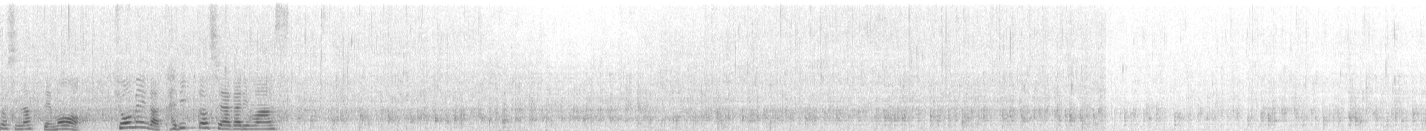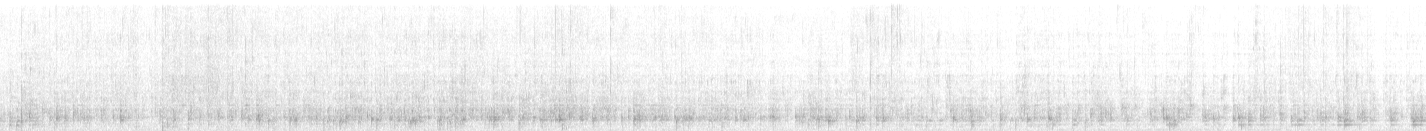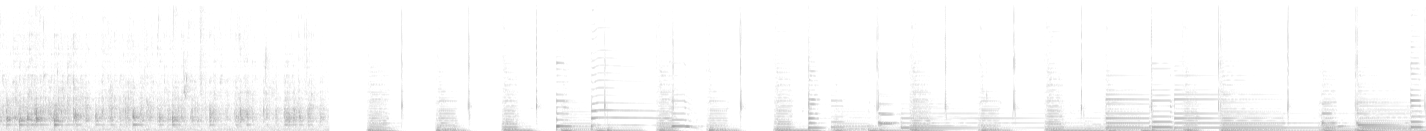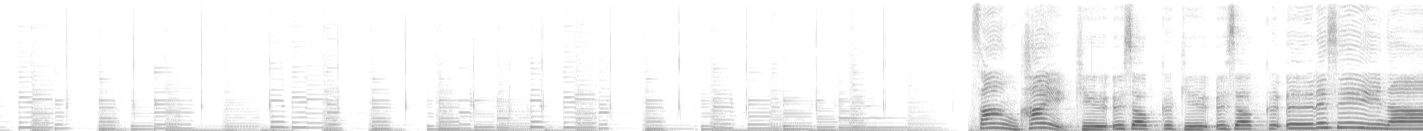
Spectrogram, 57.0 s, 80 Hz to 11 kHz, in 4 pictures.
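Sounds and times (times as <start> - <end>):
chicken deep-frying in oil: 0.0 - 31.8.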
